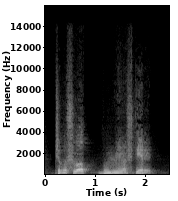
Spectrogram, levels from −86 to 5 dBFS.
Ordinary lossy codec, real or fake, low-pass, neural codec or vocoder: AAC, 48 kbps; fake; 14.4 kHz; codec, 44.1 kHz, 0.9 kbps, DAC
